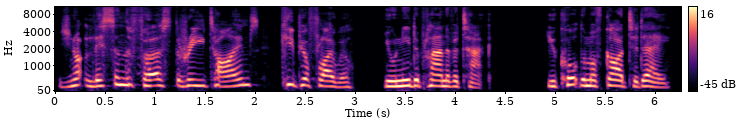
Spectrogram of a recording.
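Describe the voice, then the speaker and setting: A woman with a British accent voicing a poised, determined, dry-witted young female assassin in a video game, with crisp, formal delivery. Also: mid-range voice, fairly even intonation, normal speed, no room sound, close to an everyday voice. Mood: wry, confident. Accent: British English. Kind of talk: scripted video game voice lines.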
